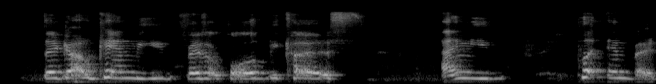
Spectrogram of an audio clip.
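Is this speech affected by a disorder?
Yes: spastic cerebral palsy.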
